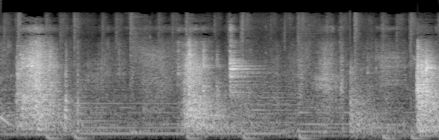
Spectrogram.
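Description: Background music over metal clattering as the rear gate of a steel stock trailer is swung shut and latched, loudest about two seconds in.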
